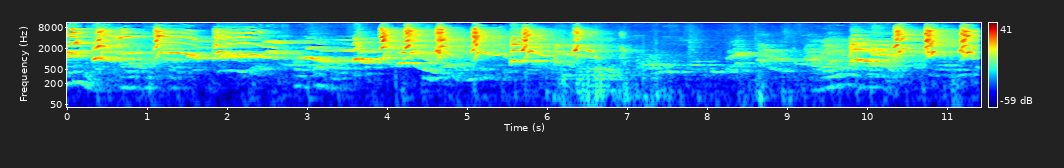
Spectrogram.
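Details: Several Siberian Husky puppies yelping and whining together, a dense overlapping chorus of high, sharp yips and thin wavering whimpers repeating rapidly, with a short lull midway.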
